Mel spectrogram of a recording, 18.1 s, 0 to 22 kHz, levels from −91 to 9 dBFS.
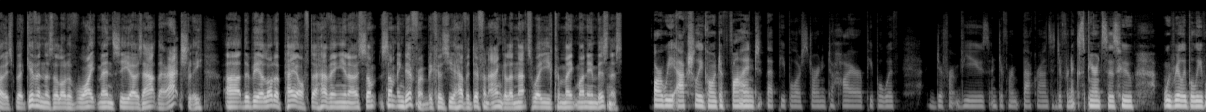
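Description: Zipper noise at 11.2 to 11.7 s, after "we actually going to", then 15.7 to 16.3 s, after "different views and different". Gain moves unsmoothed in 2 dB steps, roughly twenty a second, ticking down about 20 dB, then back up.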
